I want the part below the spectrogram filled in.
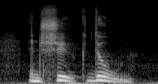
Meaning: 1. disease, illness 2. sickness
- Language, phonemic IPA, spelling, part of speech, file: Swedish, /²ɧʉːkˌdʊm/, sjukdom, noun, Sv-sjukdom.ogg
